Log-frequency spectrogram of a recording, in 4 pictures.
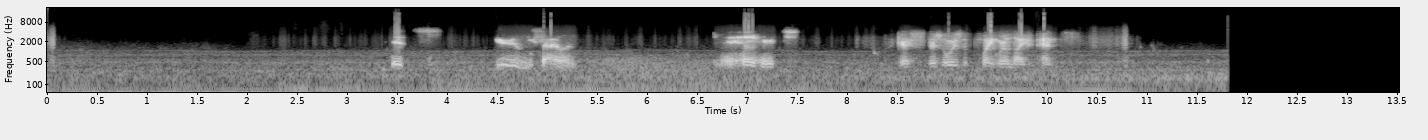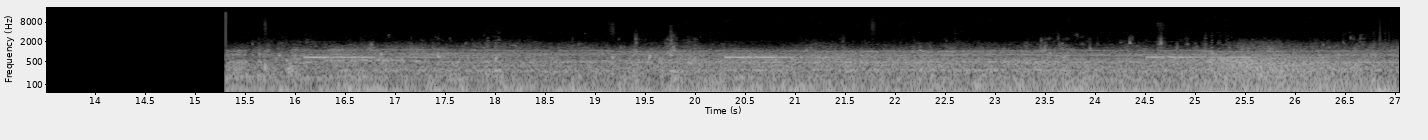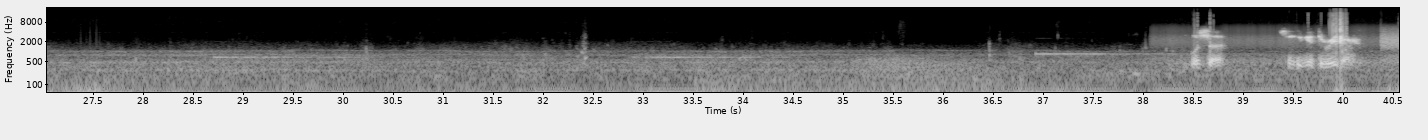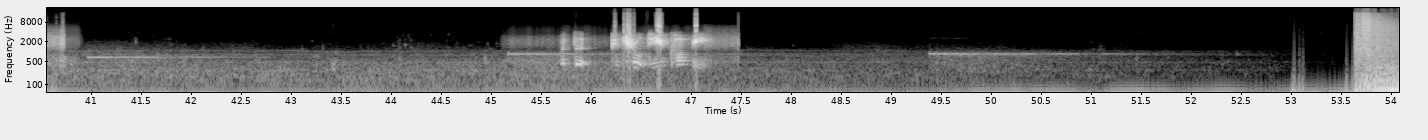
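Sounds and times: heavy low rumble: 0:00.0 - 0:11.8, 0:15.3 - 0:54.0
murky underwater noise: 0:00.0 - 0:11.8, 0:15.4 - 0:52.4
steady high tone: 0:06.6 - 0:07.6, 0:08.2 - 0:10.7
thin steady tone: 0:15.9 - 0:52.9.

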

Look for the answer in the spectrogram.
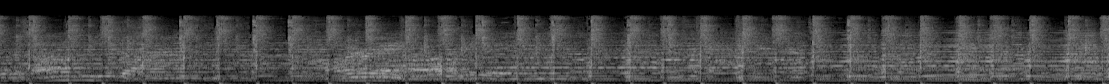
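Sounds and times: acoustic guitar: 0:00.0 - 0:11.0
button accordion: 0:00.0 - 0:11.0
jingling percussion strikes: 0:00.0 - 0:11.0.

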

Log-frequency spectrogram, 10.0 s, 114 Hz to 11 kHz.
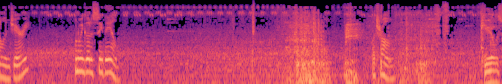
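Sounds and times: crickets chirping: 0:00.0 - 0:10.0
rustle of movement: 0:04.5 - 0:09.2.

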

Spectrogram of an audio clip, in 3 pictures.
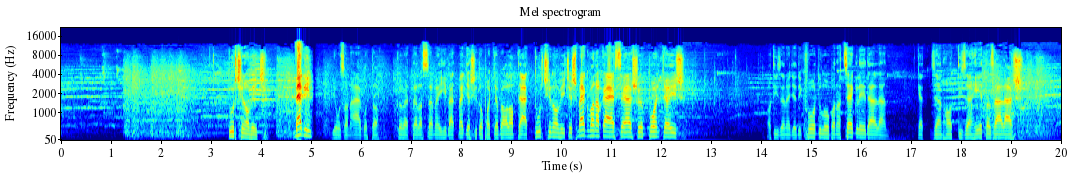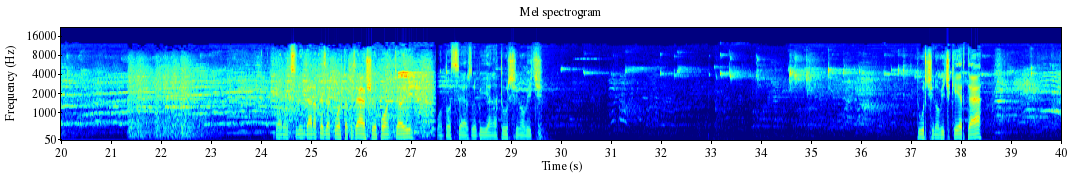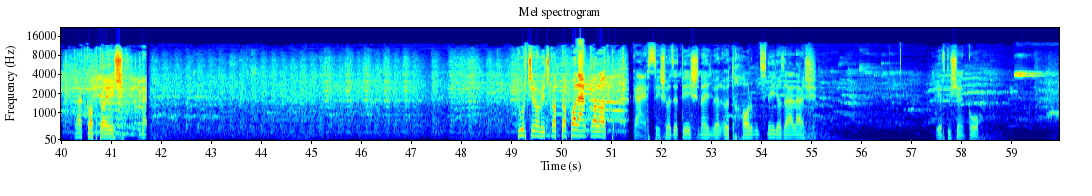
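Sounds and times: crowd noise: 0:00.0 - 0:32.4, 0:34.3 - 0:51.5, 0:52.2 - 0:59.9
indoor arena ambience: 0:00.0 - 0:59.9.

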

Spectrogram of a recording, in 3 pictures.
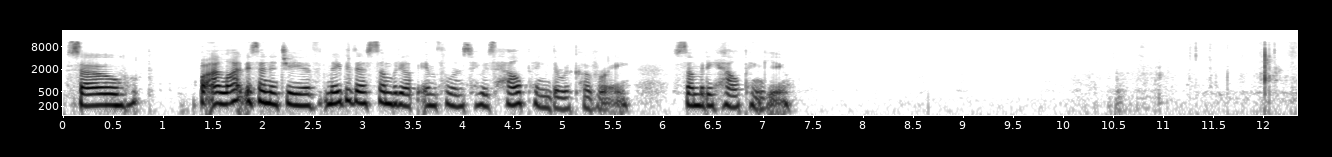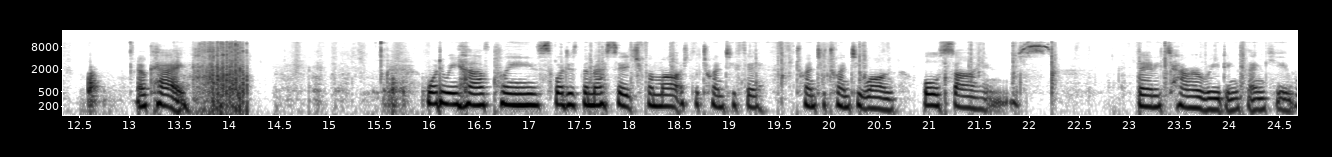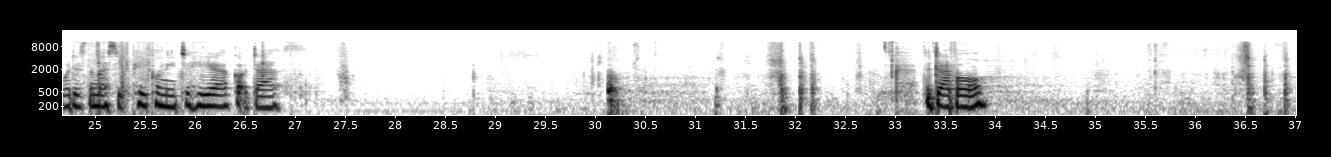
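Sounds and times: cards riffling: 0:13.6 - 0:14.3
cards swishing: 0:13.6 - 0:15.4.

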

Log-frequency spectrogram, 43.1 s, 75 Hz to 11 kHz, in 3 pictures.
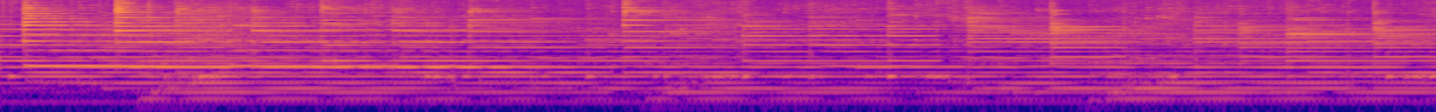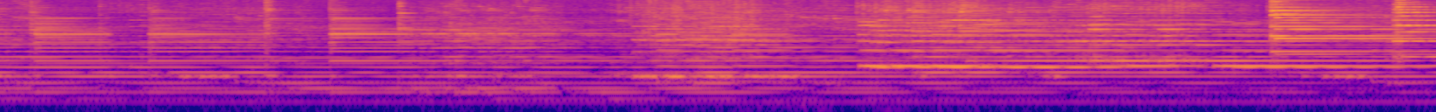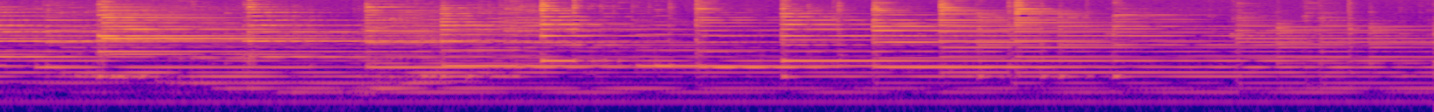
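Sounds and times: harp plucked melody: 0:00.0 - 0:43.0.

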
